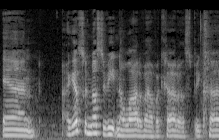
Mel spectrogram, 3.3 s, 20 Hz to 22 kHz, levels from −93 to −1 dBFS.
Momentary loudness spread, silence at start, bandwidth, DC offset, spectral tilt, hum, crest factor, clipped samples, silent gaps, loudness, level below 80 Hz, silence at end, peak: 10 LU; 0.05 s; 16.5 kHz; under 0.1%; -6 dB/octave; none; 18 dB; under 0.1%; none; -25 LUFS; -54 dBFS; 0 s; -6 dBFS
